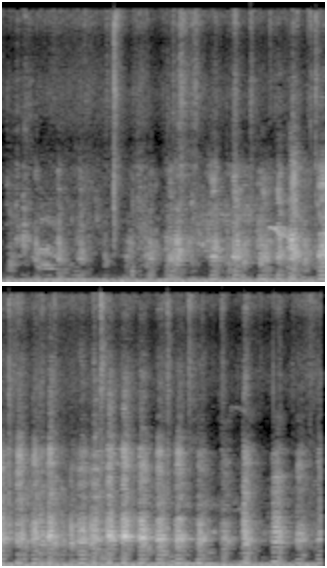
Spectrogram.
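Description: Birds calling in a rapid, continuous chatter that builds up about two and a half seconds in and is loudest near the middle, over a low steady hum.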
